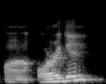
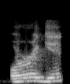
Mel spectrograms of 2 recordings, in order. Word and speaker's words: Oregon: Oregon means that you know how to pronounce Oregon. Oregon means that you're from out of town. So Oregon, I had to learn that myself.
